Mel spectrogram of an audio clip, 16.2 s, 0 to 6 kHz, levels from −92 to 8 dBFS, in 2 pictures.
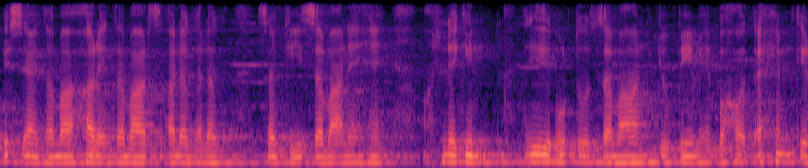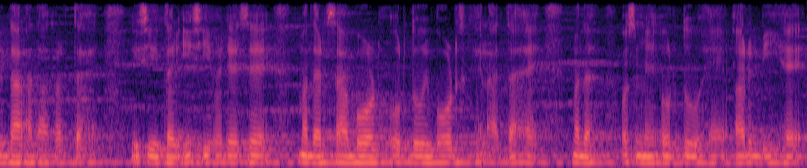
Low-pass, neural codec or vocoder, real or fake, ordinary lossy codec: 5.4 kHz; none; real; none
